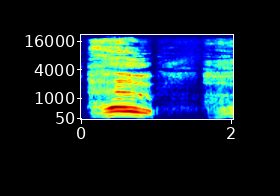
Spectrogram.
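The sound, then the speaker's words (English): A person's vocal breathing exercise: a sustained voiced tone that rises slightly and then falls before stopping, followed after a brief pause by a second tone beginning. “I forgot to do my breathing exercises. I usually do my breathing exercises before we cast”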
